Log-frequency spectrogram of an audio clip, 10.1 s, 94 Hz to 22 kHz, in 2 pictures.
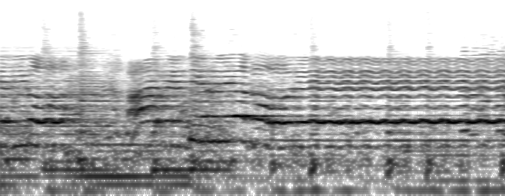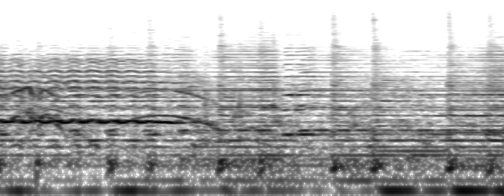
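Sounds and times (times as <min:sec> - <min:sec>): woman singing with vibrato: 0:00.0 - 0:07.2
acoustic guitar: 0:00.0 - 0:10.0
button accordion: 0:04.4 - 0:10.0.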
